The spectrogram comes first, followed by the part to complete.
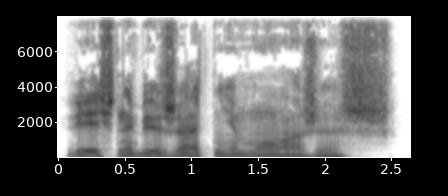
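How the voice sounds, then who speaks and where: A man doing a slow, whispering hooded demon. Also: mid-range voice, steady tone, darkish tone, smooth, no room sound, clean studio sound. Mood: taunting. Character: tall hooded clawed male demon, menacing.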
